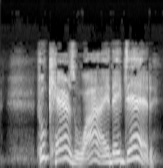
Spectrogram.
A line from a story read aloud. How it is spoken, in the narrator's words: Ward screamed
